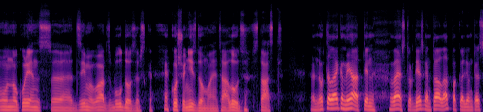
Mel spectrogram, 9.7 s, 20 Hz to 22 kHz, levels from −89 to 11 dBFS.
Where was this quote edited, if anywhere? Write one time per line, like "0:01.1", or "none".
none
